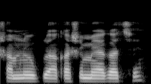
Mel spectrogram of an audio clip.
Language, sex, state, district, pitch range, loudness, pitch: Bengali, male, West Bengal, Jalpaiguri, 145-150 Hz, -17 LUFS, 145 Hz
